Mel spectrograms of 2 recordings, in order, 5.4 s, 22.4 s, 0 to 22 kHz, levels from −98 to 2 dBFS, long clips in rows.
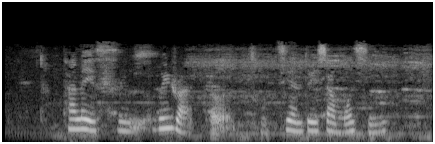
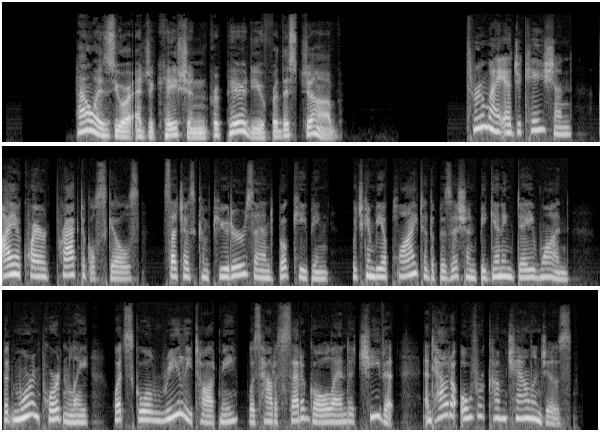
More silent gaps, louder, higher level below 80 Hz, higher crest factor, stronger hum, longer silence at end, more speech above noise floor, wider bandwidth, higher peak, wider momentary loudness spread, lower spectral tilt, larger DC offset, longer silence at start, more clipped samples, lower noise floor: neither; second, -30 LUFS vs -21 LUFS; second, -64 dBFS vs -50 dBFS; about the same, 18 dB vs 16 dB; neither; second, 0 s vs 0.35 s; second, 23 dB vs over 70 dB; second, 8 kHz vs 15 kHz; second, -14 dBFS vs -4 dBFS; first, 15 LU vs 11 LU; second, -3 dB/octave vs -6 dB/octave; neither; second, 0.5 s vs 0.95 s; neither; second, -52 dBFS vs under -90 dBFS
